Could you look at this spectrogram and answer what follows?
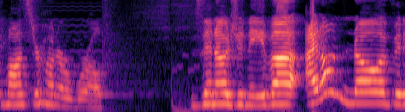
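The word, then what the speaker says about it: Xeno'jiiva: I'm sorry my pronunciation shite. Okay, it is Zeno Shiva.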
